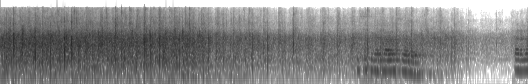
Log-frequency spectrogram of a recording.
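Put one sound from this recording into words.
A large audience applauds loudly in an echoing hall, then the applause fades.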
